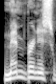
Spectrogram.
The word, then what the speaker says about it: membranous: membranous wings. Did I say that right? – Sure. – They're like membrane. Right, yeah.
